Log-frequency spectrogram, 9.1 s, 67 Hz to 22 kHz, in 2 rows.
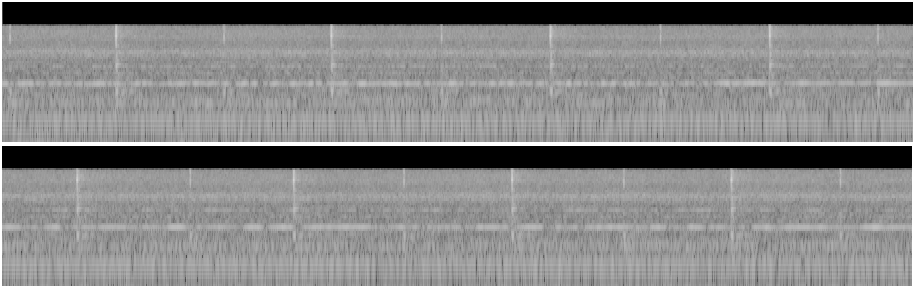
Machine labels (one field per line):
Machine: valve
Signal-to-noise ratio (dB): -6 dB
